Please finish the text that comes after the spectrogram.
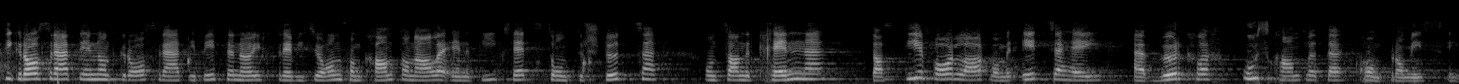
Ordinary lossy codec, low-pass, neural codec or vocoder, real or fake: Opus, 16 kbps; 7.2 kHz; none; real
